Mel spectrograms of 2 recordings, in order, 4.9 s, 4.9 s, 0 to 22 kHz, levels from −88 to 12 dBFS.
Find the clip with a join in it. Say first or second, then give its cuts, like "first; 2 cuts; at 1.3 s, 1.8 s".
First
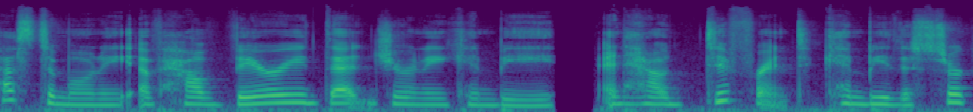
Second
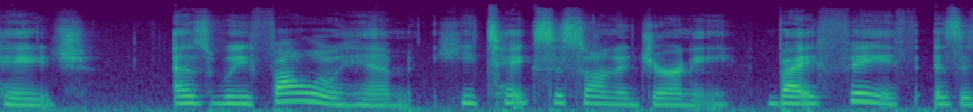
second; 1 cut; at 3.8 s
